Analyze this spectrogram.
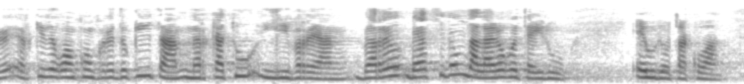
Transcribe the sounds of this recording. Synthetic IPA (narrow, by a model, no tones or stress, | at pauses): erkiðeɣoaŋko̞ŋkɾe̞t̪̬ukit̪ame̞ɾkat̪uliβre̞anrbe̞at͡siɾewnd̪alaɾo̞ɣ̞ejt̪aiɾu | e̞wɾo̞t̪ako̞a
